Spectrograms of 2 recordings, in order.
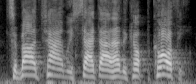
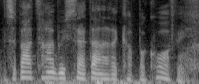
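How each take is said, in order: First: It is said in a harsh, angry tone. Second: It is said in a warm, friendly tone. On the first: "And then very angry" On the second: "One would be very friendly"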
